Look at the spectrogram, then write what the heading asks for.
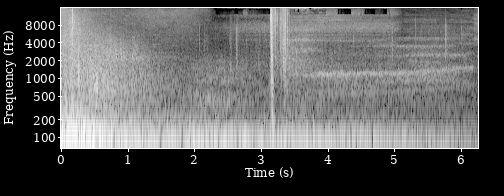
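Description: Spell blasts from Confringo in Hogwarts Legacy: a loud explosive burst opens, then a sharp crack follows mid-way, with a long rumbling tail and a thin lingering whine fading beneath.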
